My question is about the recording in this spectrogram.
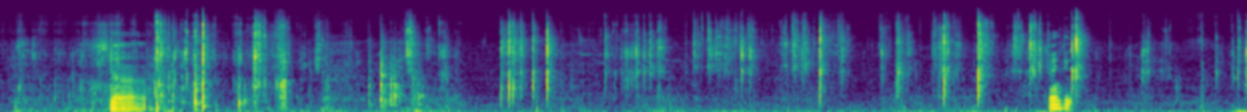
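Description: Allergy-medicine packaging being handled and opened: faint crinkling with many small, sharp crackles scattered throughout.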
